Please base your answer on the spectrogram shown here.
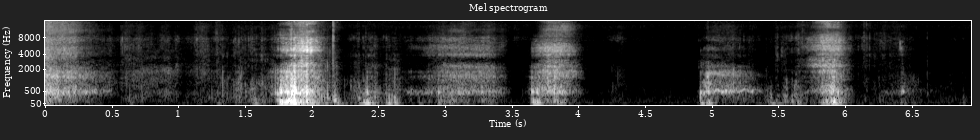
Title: Day 3 of my cold - Sneezing and blowing all day (Compilation)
